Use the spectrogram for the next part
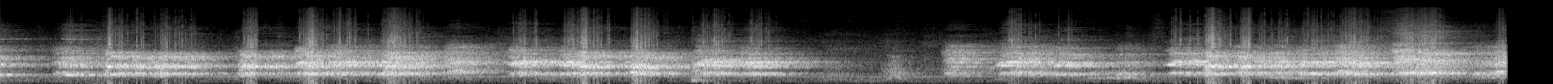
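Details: Many dogs barking together at The Barking Lot on 26 February 2016, a busy overlapping din of barks and yips that dips briefly near the ten-second mark before resuming, then cuts off abruptly.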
